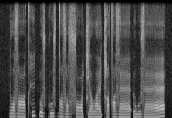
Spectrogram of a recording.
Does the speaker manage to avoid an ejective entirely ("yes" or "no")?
yes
